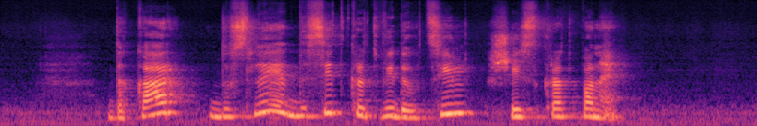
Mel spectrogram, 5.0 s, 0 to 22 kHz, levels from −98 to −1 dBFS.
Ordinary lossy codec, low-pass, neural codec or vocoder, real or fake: none; none; vocoder, 44.1 kHz, 128 mel bands, Pupu-Vocoder; fake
